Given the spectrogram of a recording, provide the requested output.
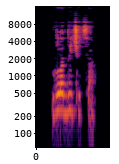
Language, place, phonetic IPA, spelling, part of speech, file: Russian, Saint Petersburg, [vɫɐˈdɨt͡ɕɪt͡sə], владычица, noun, LL-Q7737 (rus)-владычица.wav
- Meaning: female equivalent of влады́ка (vladýka): female ruler or sovereign; mistress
